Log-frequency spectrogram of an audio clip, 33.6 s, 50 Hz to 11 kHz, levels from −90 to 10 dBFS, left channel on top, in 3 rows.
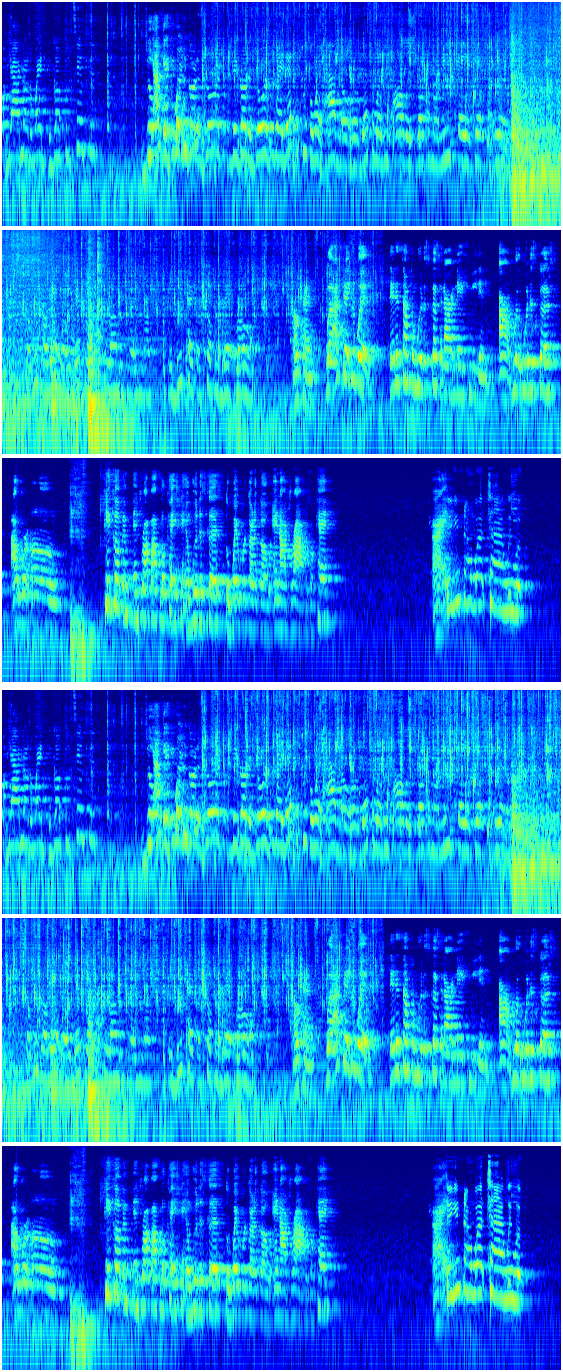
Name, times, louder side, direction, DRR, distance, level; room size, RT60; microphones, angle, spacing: voice 1, 0.0-17.7 21.7-21.8 23.7-24.4 30.9-31.0, equal, 5° left, 1.2 m, -42 dB
voice 2, 2.9-3.9 10.9-11.0 17.0-18.6 18.9-22.2 22.5-23.6 24.4-28.9 31.0-31.3, left 1 dB, 30° left, 3.0 m, -36 dB
sound 1, 3.9-18.8, right 5 dB, 30° right, 1.9 m, -43 dB
sound 2, 9.4-14.5, left 4 dB, 90° left, 0.6 m, -37 dB
voice 3, 31.2-32.7, right 5 dB, 60° right, 0.6 m, -36 dB
23.5 x 21.5 x 2.9 m
head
